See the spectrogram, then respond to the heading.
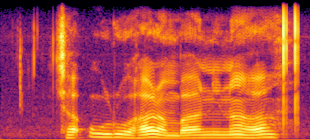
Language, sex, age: Venda, male, 34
